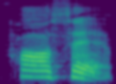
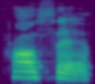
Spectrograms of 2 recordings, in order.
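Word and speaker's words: français: উদাহরণ ফ্রসে, ফ্রসে, ফ্রসে, যার অর্থ হচ্ছে ফ্রেঞ্চ।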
